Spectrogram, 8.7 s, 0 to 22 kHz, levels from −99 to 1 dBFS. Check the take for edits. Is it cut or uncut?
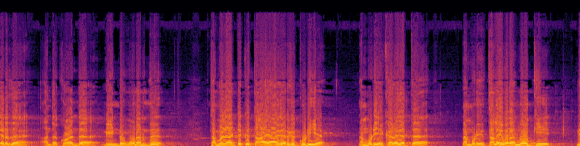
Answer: uncut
